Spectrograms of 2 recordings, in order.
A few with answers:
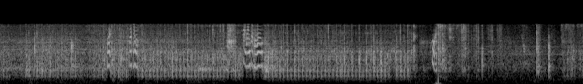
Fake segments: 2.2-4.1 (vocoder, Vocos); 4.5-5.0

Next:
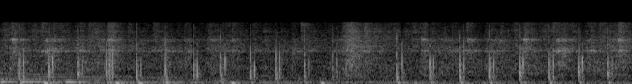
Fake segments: 1.1-2.6 (vocoder, Vocos)

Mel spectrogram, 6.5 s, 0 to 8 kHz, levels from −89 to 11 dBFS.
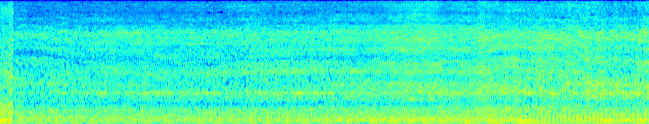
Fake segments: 1.1-1.9 (vocoder, WaveNeXt); 3.4-5.2

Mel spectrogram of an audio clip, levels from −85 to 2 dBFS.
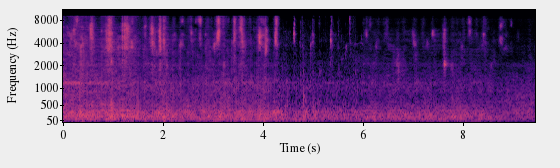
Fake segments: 0.0-4.3 (vocoder, Vocos); 6.0-9.5

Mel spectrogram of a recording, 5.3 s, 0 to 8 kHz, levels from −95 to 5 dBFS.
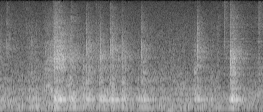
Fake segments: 4.4-5.3 (codec, SNAC)

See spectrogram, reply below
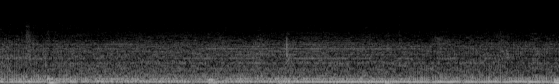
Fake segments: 0.0-0.9 (vocoder, Vocos); 4.1-5.6

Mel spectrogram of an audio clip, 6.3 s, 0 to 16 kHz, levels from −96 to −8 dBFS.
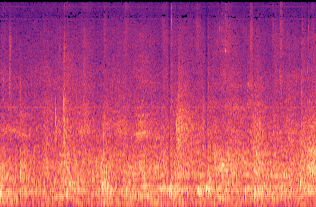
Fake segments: none

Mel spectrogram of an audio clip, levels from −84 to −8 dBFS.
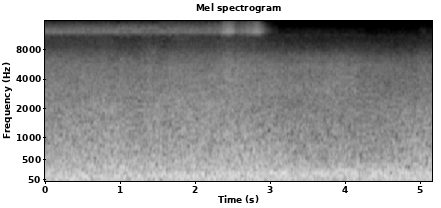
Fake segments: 0.9-1.7 (codec, SNAC)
